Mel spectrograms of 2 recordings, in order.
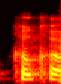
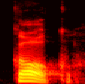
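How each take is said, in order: First: The stress is on the second syllable. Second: The stress is on the first syllable. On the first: It means poop. "coco has the emphasis on the second syllable" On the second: It means coconut. "is this emphasis on the first syllable"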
